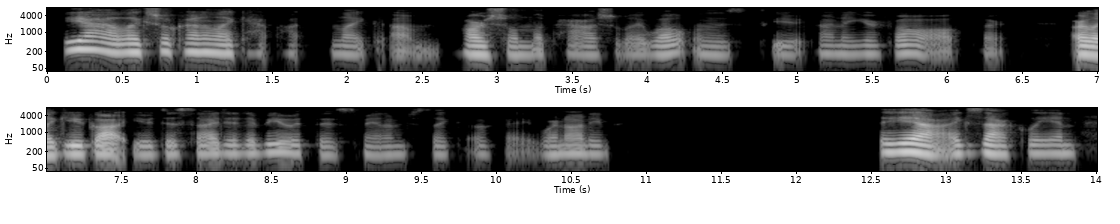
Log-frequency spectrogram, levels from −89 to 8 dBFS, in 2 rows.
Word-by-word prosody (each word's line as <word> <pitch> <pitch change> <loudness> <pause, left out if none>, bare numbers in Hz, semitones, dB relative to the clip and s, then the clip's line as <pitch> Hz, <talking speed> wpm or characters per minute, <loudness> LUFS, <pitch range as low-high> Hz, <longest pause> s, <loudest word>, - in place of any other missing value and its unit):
Yeah, 240 -4 +4
like, 190 0 +2
she'll 200 +2 -4
kinda, 195 0 -1
like 180 -1 -1
ha 180 0 -20
ha 180 0 -20 0.2
like, 165 -2 -12
um, - - -13 0.2
partial 160 -2 -1
in 155 0 -10
the - - -10
past, 155 0 -14
she'll - - -21
be 80 - -13
like, 80 - -11
"Well, 165 +2 -5
mm, 155 -2 -12
skit 155 -1 -18
kinda 170 -1 -12
your 165 +1 -12
fault," 170 0 -8 0.2
or - - -18 0.5
or, 165 - +7
like, 150 +1 +4
"You 165 0 +4
got 85 - +2
you 160 - -7
decided 165 - -6
to 175 - -5
be 190 +2 -2
with 175 0 -8
this 150 -2 -16
man," 155 -1 -13
I'm 160 +1 -13
just 165 - -34
like, 160 0 -14
"Okay, 165 0 -21
we're 160 0 -9
not 170 - -5
ev" 165 0 -11 1.8
Yeah, 195 -2 +7
exactly, 175 0 -1
and, 175 0 -7
170 Hz, 190 wpm, -24 LUFS, 160-180 Hz, 1.8 s, or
